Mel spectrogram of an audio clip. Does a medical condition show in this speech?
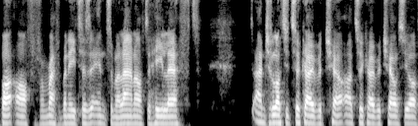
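No.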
